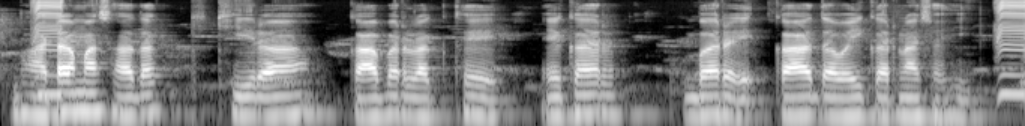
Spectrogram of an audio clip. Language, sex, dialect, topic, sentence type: Chhattisgarhi, male, Central, agriculture, question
